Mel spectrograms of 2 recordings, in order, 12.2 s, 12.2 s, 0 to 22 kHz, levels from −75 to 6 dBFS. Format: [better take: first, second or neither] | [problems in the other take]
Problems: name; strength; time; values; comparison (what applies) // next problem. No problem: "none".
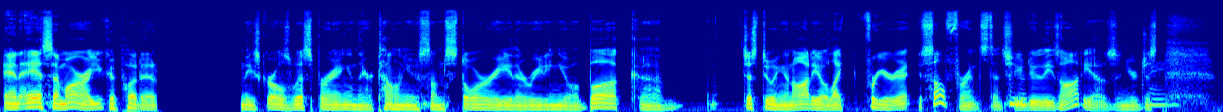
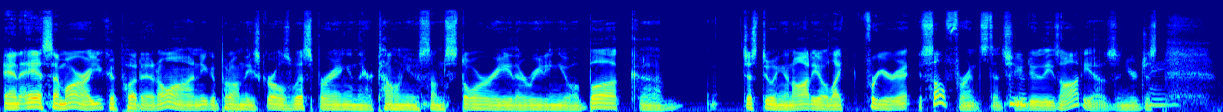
second | audio cutting out; at 1.5 s for 1 s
